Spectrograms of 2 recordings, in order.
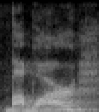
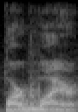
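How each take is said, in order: First: Barbed is reduced to sound like bob. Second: Barbed is said fully, with its r and d.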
